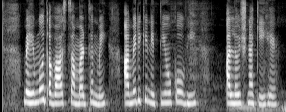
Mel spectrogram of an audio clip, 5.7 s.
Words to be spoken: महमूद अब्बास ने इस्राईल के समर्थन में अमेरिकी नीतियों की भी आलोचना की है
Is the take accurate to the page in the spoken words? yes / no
no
